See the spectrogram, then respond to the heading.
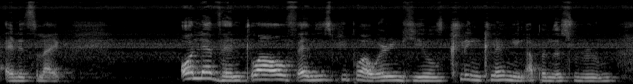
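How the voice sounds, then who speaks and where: Music plays behind a woman whose medium-pitched voice shows ordinary pitch variation. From South Africa. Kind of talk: casual story time to camera. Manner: chatty, conversational.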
